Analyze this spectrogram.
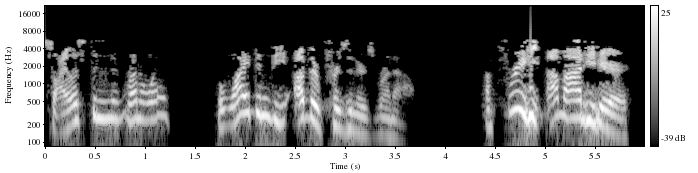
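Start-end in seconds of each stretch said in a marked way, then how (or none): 4.4-5.9 high, loud excited cry of freedom; gleeful escape. Retold or imitated. Prisoner bolting from the opened jail, loud and high. Prisoners voiced after earthquake.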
